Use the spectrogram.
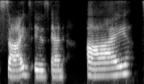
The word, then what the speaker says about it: isosceles: Another name for a triangle based on its sides is an isosceles. Please say that with me. Isosceles. Okay, multiple syllables.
